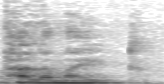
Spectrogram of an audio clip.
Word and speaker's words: phthalimide: pH is silent. It's called phthalimide synthesis.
